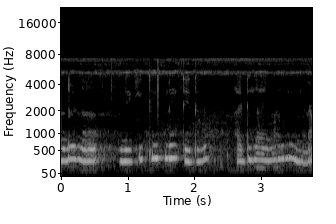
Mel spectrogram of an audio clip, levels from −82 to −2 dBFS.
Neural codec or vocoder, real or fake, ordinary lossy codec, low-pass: vocoder, 22.05 kHz, 80 mel bands, HiFi-GAN; fake; none; 7.2 kHz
